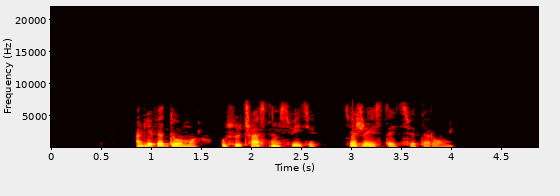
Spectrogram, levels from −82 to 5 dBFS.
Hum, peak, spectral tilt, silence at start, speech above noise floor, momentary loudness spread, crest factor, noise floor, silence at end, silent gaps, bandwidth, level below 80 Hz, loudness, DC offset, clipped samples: none; -8 dBFS; -6 dB/octave; 0.85 s; over 65 dB; 13 LU; 20 dB; under -90 dBFS; 0.85 s; none; 7.6 kHz; -70 dBFS; -26 LUFS; under 0.1%; under 0.1%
